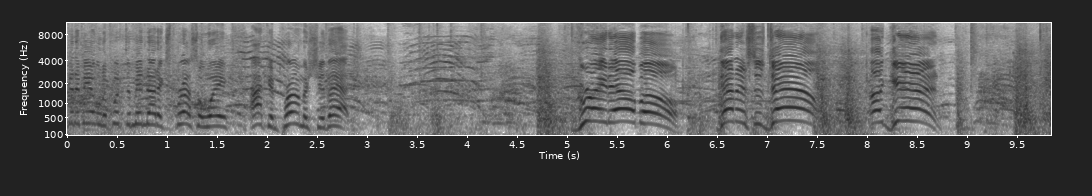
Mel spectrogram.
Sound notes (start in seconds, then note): 4.7 crowd cheering; 9.2 crowd cheering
